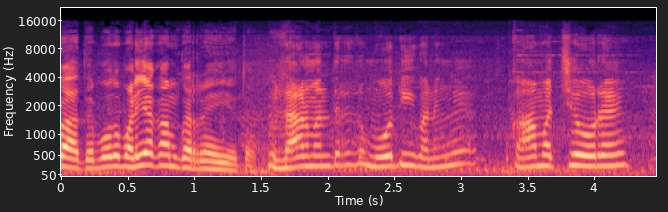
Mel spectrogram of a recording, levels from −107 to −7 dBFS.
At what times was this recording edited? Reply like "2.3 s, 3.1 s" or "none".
1.4 s, 3.3 s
